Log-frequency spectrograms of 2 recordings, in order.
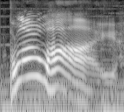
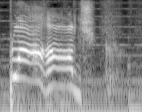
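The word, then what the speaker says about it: Blåhaj: Supposed to be pronounced blowhigh, roughly in Swedish at least, but you think you've always heard it pronounced blahaj, because it's fun.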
